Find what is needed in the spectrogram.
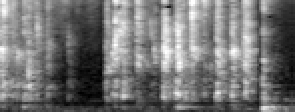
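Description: A plastic hair-dye bottle being shaken hard to mix the dye, a fast rattling in two spells with a short pause between.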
